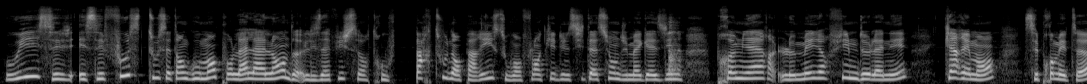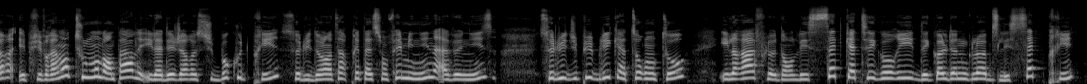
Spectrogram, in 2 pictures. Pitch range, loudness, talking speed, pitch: 230-290 Hz, -23 LUFS, 200 wpm, 260 Hz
